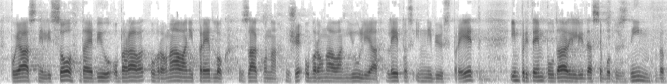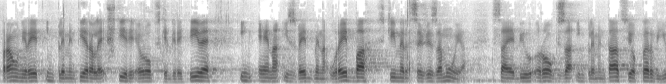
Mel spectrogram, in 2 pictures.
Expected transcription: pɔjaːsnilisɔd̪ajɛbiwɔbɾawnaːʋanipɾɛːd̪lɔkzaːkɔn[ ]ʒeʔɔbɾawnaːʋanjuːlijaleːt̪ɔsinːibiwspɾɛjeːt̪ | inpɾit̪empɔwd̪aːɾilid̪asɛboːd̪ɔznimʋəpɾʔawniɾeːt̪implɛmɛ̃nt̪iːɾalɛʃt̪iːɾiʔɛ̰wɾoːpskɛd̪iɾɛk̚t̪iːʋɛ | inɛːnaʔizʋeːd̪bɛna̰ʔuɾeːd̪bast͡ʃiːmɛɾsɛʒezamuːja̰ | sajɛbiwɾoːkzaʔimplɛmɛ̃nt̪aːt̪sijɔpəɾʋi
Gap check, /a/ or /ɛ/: a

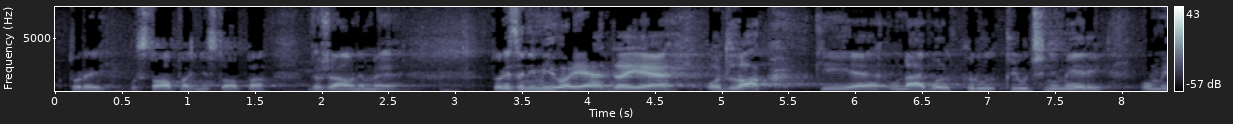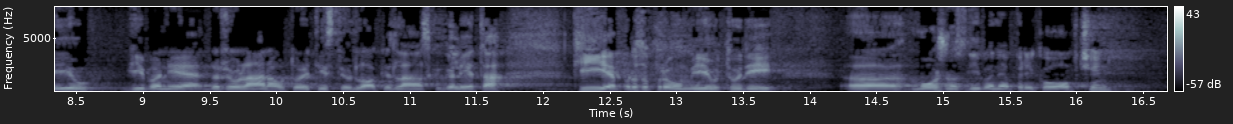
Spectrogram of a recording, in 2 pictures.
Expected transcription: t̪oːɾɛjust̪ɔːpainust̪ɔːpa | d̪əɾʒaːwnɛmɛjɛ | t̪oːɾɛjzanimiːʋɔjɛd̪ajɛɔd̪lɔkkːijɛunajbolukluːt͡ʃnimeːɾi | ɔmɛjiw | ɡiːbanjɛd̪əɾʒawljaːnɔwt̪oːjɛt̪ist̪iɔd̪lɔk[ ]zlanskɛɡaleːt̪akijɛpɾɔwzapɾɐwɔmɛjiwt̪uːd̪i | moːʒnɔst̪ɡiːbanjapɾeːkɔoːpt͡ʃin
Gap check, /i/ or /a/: i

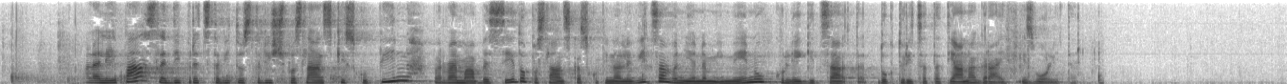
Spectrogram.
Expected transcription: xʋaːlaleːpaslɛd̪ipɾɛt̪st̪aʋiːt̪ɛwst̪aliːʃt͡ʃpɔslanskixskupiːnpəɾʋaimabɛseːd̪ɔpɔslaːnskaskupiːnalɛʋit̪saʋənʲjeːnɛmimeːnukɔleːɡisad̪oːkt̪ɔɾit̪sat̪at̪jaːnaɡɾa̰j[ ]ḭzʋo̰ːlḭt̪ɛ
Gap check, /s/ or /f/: f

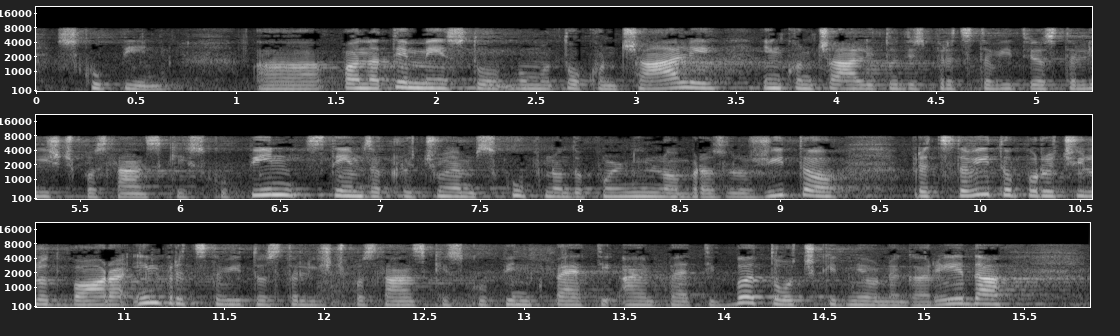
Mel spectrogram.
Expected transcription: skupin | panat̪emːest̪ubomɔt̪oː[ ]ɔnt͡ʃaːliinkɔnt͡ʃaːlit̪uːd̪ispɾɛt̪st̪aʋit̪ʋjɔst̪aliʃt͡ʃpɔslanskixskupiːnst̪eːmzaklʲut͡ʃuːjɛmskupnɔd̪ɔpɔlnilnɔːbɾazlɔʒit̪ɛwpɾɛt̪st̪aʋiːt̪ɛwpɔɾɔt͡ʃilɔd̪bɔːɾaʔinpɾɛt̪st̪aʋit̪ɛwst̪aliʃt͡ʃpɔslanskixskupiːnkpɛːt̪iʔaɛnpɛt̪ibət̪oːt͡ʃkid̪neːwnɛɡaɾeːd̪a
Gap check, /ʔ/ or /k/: k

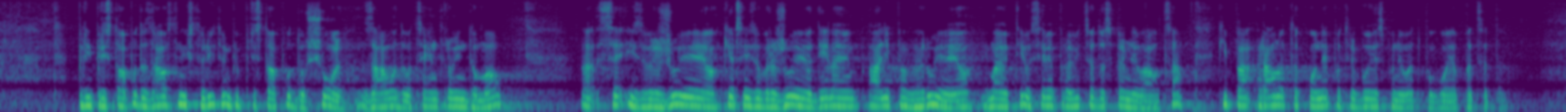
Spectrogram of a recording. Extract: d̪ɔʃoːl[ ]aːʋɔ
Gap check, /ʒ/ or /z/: z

